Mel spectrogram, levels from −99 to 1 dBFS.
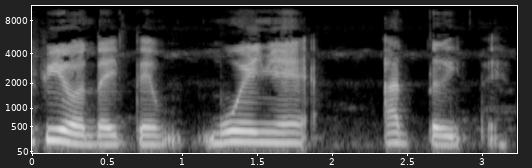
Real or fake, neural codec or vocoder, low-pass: real; none; 9.9 kHz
